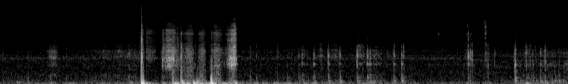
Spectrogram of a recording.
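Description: Camera handling noise: a cluster of loud knocks and scrapes about a second and a half in, lasting about a second, then scattered light taps.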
